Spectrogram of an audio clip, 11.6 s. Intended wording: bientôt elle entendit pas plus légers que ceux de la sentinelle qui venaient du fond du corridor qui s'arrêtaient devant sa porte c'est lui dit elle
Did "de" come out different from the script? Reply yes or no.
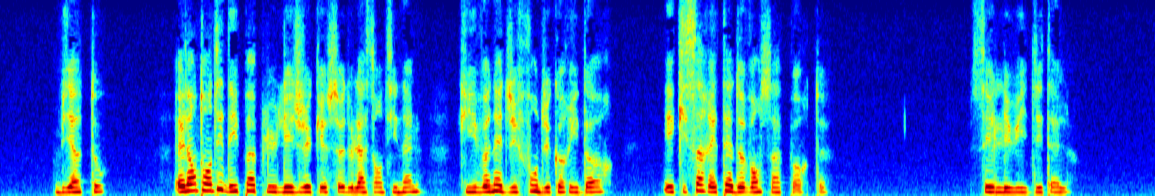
no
